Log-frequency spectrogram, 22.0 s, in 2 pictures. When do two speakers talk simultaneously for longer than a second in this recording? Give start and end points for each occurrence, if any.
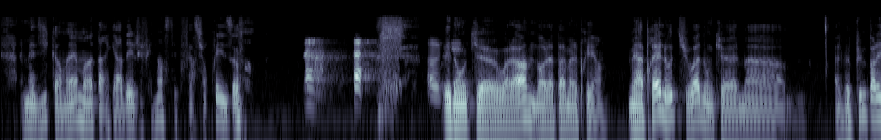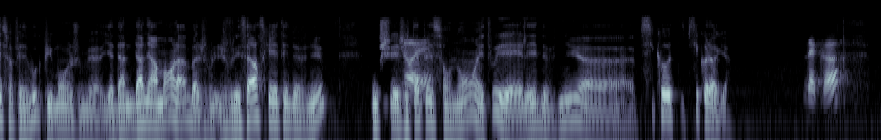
none

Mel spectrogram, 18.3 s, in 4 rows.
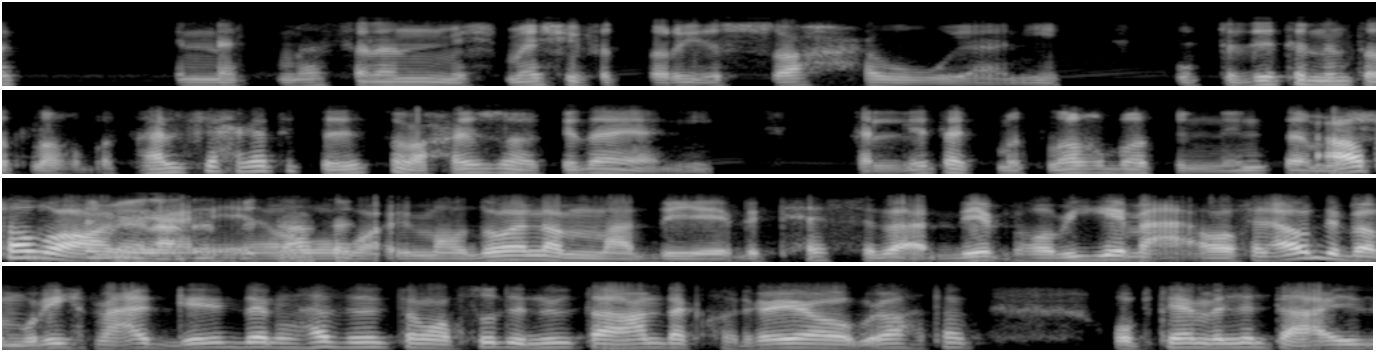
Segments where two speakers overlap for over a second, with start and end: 9.0-10.4

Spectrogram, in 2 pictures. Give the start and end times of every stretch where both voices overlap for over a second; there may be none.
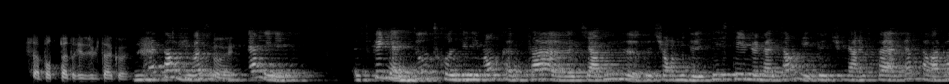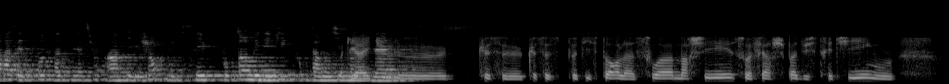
none

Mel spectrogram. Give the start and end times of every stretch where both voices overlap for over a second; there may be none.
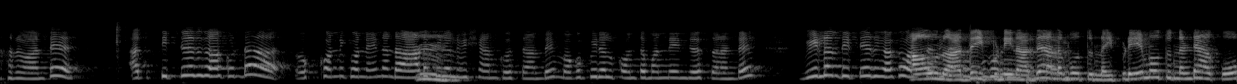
9.3-10.7

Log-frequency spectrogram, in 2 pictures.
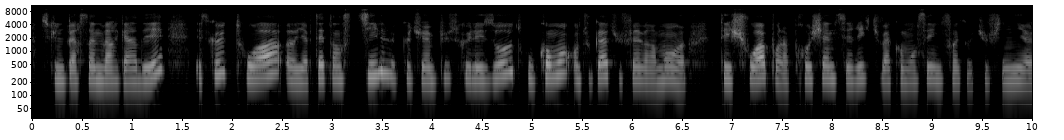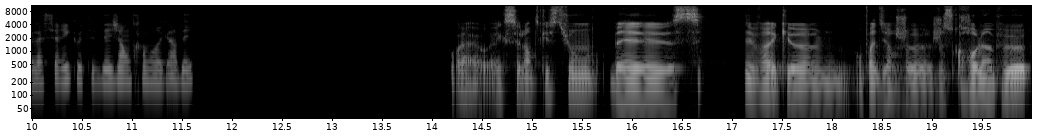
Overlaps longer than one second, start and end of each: none

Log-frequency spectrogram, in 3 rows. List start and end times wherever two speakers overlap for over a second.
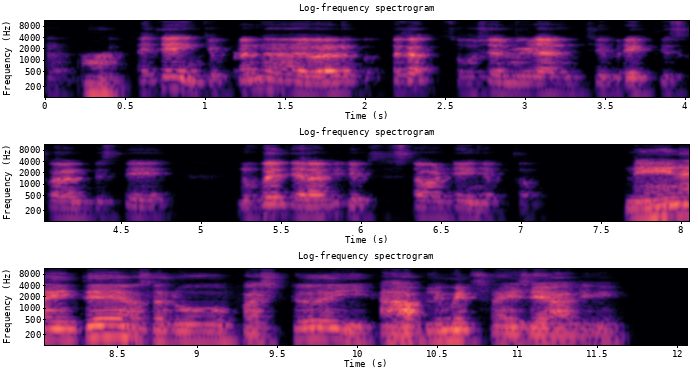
none

